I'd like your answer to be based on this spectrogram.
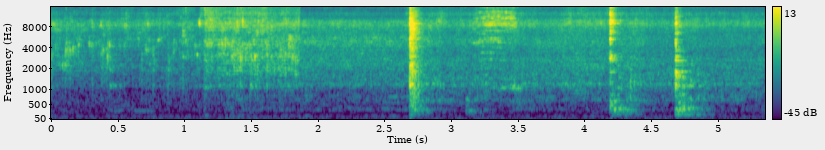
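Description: Onions going into hot oil already holding green chillies and curry leaves for a mutton curry, a soft hiss broken by a few sharp clinks and sizzle bursts.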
